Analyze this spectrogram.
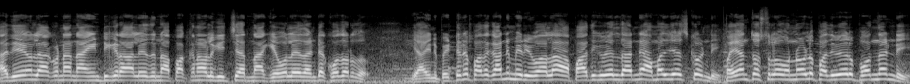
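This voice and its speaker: A man talks at a high pitch with ordinary pitch variation and very even loudness. Noticeable background noise can be heard. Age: old. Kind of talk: street interview answer. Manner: emphatic.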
